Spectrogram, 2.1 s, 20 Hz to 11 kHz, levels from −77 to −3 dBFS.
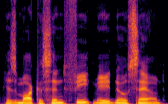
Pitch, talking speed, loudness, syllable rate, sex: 105 Hz, 170 wpm, -17 LUFS, 4.5 syllables/s, male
